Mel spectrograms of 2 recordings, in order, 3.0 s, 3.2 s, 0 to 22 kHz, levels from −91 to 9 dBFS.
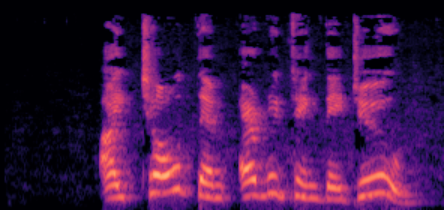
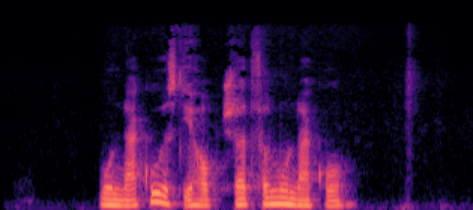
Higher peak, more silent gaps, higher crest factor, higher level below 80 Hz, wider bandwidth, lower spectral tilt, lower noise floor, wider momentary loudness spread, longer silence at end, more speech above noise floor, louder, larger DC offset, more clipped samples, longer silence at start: about the same, -2 dBFS vs -2 dBFS; neither; about the same, 16 dB vs 18 dB; second, -70 dBFS vs -50 dBFS; first, 16.5 kHz vs 10 kHz; second, -2 dB/octave vs -7.5 dB/octave; first, -71 dBFS vs -67 dBFS; about the same, 8 LU vs 9 LU; second, 0.2 s vs 0.8 s; first, 54 dB vs 50 dB; about the same, -18 LUFS vs -19 LUFS; neither; neither; about the same, 0.65 s vs 0.65 s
